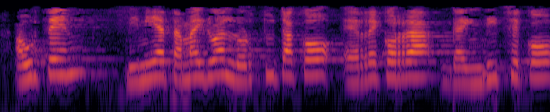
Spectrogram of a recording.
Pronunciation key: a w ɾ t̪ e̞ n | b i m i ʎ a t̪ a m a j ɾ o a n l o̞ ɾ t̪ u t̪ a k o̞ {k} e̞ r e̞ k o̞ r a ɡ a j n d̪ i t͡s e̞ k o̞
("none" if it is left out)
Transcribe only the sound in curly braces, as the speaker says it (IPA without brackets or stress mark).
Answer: none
